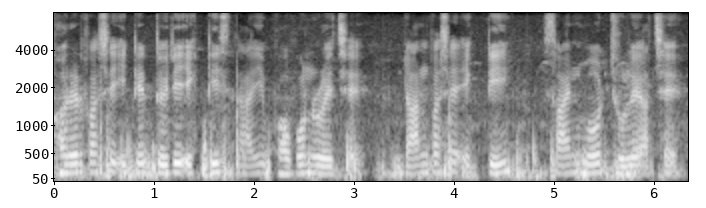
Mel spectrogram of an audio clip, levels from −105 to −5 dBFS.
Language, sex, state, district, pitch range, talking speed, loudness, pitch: Bengali, male, West Bengal, Alipurduar, 145-160 Hz, 130 wpm, -15 LUFS, 155 Hz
